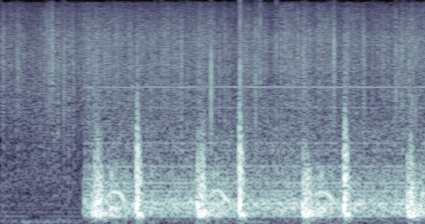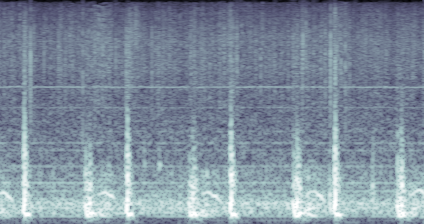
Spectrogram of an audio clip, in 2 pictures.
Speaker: Souffle d'éjection musicale de haute tonalité associé à un dédoublement du deuxième bruit.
